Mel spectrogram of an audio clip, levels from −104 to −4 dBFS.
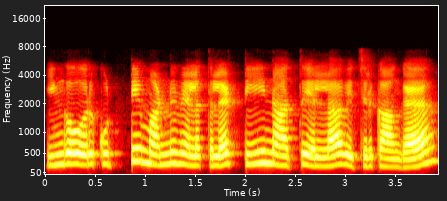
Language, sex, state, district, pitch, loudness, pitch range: Tamil, female, Tamil Nadu, Nilgiris, 240 Hz, -14 LUFS, 215-250 Hz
